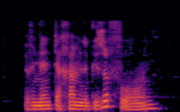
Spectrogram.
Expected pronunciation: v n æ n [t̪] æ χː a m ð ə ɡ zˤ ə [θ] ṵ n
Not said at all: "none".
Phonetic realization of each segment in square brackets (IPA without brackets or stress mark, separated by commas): t̪, f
